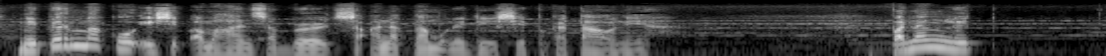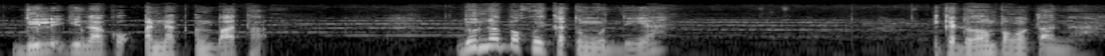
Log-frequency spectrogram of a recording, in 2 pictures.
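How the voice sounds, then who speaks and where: A male actor as a hurt, devoted Cebuano father in a radio drama. His pleading, earnest delivery swings widely in pitch, at a middling register. Music plays underneath. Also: natural voice. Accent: Cebuano Filipino. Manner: emotional, pleading. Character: earnest, wounded family man and devoted father. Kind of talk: radio drama acting and first-person narration.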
